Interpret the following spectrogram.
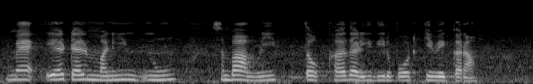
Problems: none marked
